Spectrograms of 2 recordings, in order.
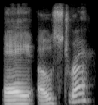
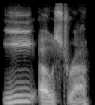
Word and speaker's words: Ēostre: And so the English pronunciation would be aostra. The old English version I guess is eostra and then the Germanic version which I as I understand it should be the most accurate version is yostra right and so this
